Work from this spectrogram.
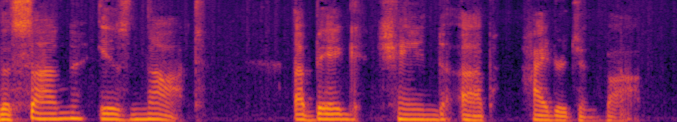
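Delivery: very slow, deliberate, each word spaced. Explaining a hypothesis, the speaker says it very slowly so people latch on. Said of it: "I'm going to say this very slowly".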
